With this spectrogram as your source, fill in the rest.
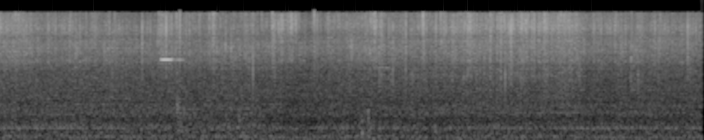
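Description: Meat sizzles steadily on a hot pan.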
